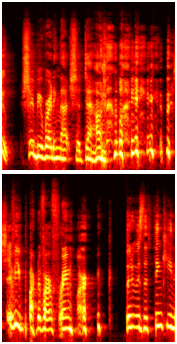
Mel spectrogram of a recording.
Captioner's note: laughs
